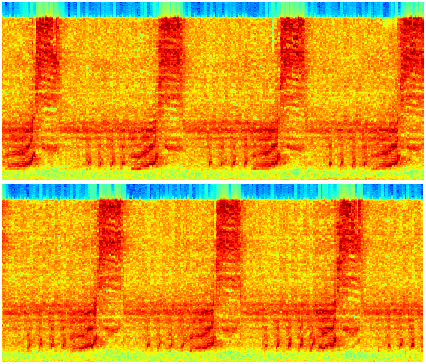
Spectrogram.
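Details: Tsukutsuku-bōshi cicada on a persimmon tree at summer's end; steady cycle of rising buzzy swells and short chattering pulse trains, close to one phrase per second, sustained through the whole stretch.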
